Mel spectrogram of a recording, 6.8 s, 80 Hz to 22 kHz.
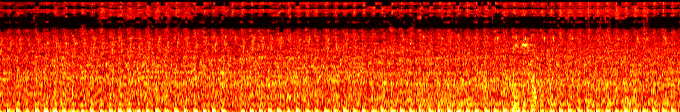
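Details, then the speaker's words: Used motorcycle for sale, under 4,000 km, started by hand: even single-cylinder thump about three to four beats a second, steady with no clatter or misses; soft, normal idle. "ก็แค่มาสตาร์ทฟังเสียงเครื่องกันนะครับผมStepปกติราชิดทำงานสตาร์ทมือนนะครับเสียงเครื่องนิ่มตอนที่ได้ยินนะครับทุกอย่างเช่นนั้นก็ปกติ"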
